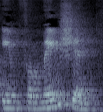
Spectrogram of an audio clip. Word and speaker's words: information: Vậy từ này sẽ là information.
